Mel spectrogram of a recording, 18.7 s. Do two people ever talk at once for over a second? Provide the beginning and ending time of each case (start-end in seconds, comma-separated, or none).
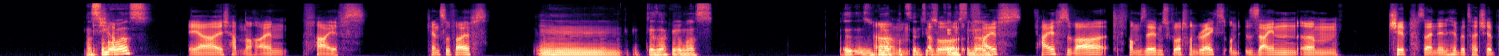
10.9-12.5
